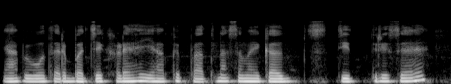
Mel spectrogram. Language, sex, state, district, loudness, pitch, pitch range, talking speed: Hindi, male, Jharkhand, Palamu, -14 LUFS, 140 Hz, 135-145 Hz, 185 wpm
